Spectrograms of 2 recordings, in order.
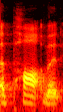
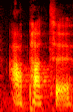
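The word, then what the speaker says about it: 아파트: It's not apartment, it's apate.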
